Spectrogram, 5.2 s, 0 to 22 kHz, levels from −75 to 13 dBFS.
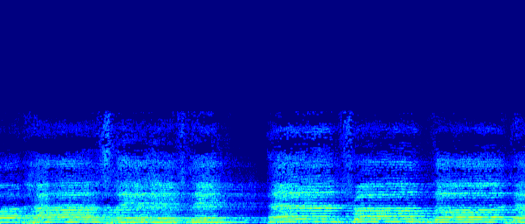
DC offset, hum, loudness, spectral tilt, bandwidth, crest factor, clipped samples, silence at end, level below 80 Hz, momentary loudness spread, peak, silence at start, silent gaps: under 0.1%; none; -26 LUFS; -4 dB/octave; 11.5 kHz; 12 dB; under 0.1%; 0 s; -70 dBFS; 3 LU; -14 dBFS; 0 s; none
